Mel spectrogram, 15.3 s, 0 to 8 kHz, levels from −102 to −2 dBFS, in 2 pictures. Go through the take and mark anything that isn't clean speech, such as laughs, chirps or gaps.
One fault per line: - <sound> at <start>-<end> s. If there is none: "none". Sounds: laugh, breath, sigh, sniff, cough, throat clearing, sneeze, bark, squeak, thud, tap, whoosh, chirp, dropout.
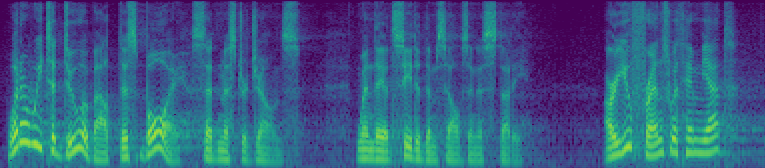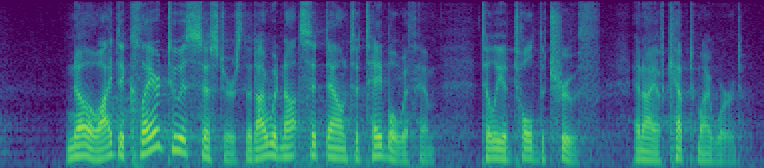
none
